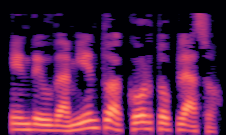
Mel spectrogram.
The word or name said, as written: ENDEUDAMIENTO A CORTO PLAZO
